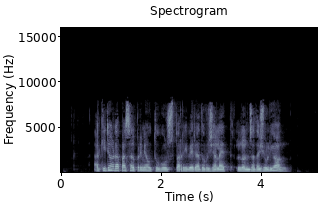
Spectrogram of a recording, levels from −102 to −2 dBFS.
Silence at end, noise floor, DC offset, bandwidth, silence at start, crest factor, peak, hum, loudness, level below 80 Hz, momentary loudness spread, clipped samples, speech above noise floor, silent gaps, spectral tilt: 0.6 s; -82 dBFS; under 0.1%; 8.2 kHz; 0.65 s; 16 dB; -20 dBFS; none; -35 LUFS; -74 dBFS; 7 LU; under 0.1%; 48 dB; none; -5 dB/octave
